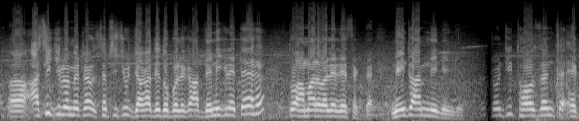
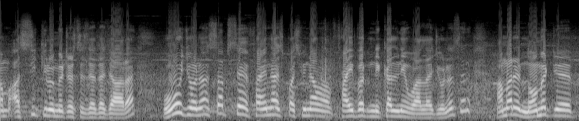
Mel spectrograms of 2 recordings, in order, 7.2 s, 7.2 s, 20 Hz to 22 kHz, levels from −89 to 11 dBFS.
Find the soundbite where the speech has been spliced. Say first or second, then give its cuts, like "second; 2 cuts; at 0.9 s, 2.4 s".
first; 1 cut; at 6.3 s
